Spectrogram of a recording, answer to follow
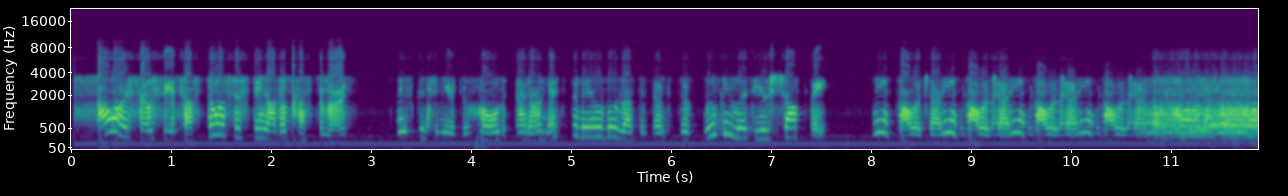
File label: Hold Music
